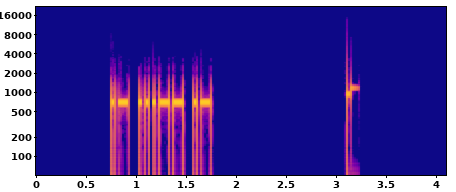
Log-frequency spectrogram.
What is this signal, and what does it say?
Morse code, heard as a keyed tone, about 34 wpm, 700 Hz. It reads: A3A
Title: Common Cut Numbers - 3-Digit 35wpm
